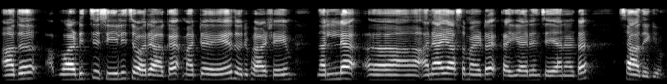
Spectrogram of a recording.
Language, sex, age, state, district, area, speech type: Malayalam, female, 60+, Kerala, Pathanamthitta, rural, spontaneous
